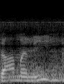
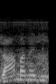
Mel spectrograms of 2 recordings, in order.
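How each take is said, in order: First: The name ends with a long 'eek' sound. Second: The name ends with a short 'ick' sound. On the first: This is how the name is actually said. The speaker calls it right. "when you pronounce it" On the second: This is how the written name looks. The speaker calls it wrong. "when you look at it spelled"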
